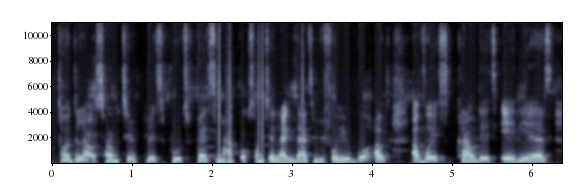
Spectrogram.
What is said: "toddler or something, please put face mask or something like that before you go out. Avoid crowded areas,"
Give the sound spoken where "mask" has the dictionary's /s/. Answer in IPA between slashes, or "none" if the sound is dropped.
none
